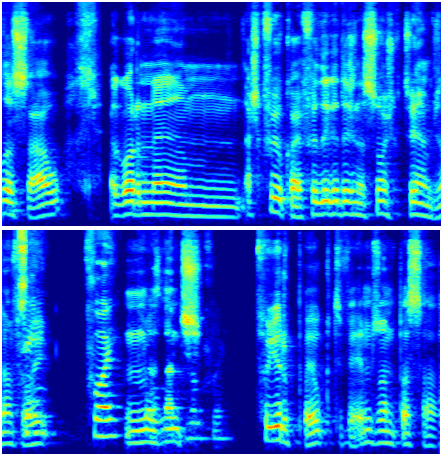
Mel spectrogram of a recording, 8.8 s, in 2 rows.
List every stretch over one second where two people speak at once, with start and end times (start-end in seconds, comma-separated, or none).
none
